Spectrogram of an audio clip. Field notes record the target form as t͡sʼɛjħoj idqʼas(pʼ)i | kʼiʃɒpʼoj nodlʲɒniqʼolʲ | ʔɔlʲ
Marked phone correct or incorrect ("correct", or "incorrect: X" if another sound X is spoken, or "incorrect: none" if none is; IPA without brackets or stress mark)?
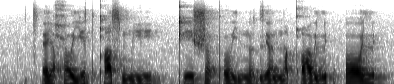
incorrect: m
